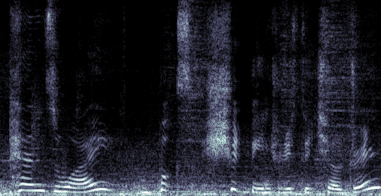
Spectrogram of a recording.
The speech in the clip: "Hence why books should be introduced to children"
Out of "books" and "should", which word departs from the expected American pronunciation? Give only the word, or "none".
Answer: none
